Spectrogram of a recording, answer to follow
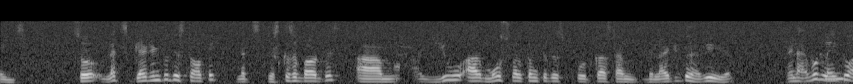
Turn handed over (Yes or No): No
